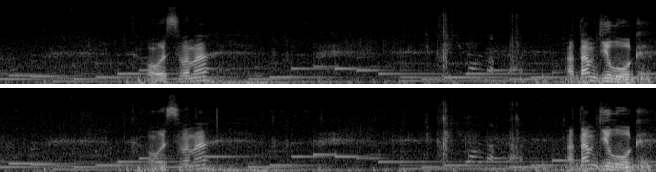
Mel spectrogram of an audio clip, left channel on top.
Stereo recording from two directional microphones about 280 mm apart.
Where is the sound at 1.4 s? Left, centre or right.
Centre.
